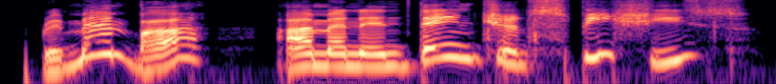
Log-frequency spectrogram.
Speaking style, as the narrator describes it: the Count squeaked

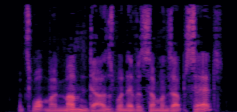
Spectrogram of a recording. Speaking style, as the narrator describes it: Ron muttered

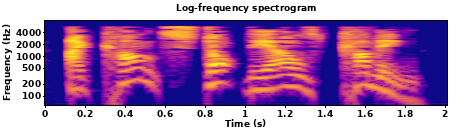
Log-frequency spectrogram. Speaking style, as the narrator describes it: Harry snapped

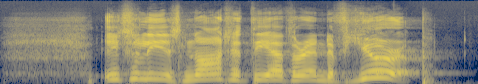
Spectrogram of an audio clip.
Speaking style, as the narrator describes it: cried Eden

